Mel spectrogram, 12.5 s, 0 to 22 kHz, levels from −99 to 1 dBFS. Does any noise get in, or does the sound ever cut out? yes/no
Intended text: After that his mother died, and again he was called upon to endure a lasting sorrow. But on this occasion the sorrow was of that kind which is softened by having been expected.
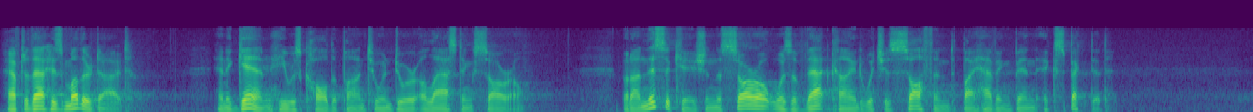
no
